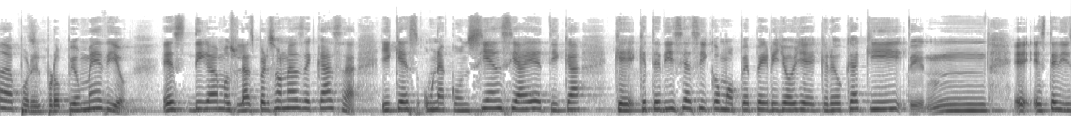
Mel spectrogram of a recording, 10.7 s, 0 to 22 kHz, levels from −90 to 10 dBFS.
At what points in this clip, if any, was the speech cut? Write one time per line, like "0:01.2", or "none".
0:02.4
0:09.1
